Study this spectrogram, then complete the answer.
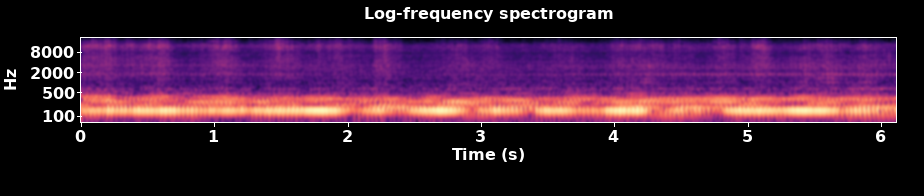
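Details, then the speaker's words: Bryant/Carrier package AC unit jumped into cool mode: a low droning hum swelling and fading about every 1.5 seconds from the blower motor itself, not the belt or frame; motor spins free without slop, bearing suspected. "There's a definite noise coming out of that motor. The frame's not loose."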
